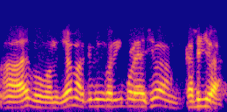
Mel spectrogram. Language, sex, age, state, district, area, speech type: Odia, male, 45-60, Odisha, Dhenkanal, rural, conversation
